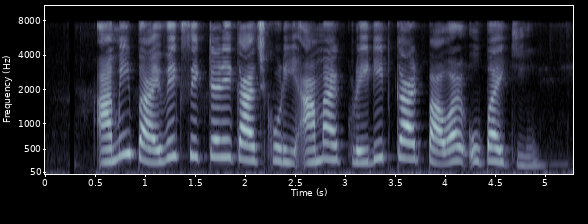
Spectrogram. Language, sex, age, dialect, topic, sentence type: Bengali, female, 18-24, Standard Colloquial, banking, question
